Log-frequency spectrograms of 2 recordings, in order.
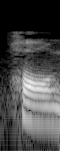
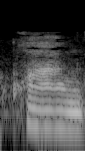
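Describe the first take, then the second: First: The word is said as hong, without a w-glide. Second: The word is said as kwaang, with a w-glide. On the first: This is the common, accepted alternative reading. "我哋不嬲都係讀腔嘅" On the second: This is the standard reading. "但其實個正音係個框字嘅"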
